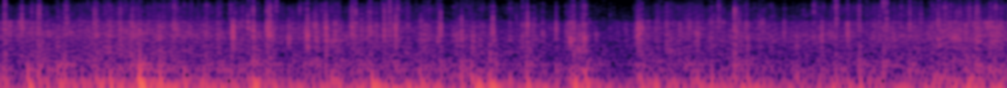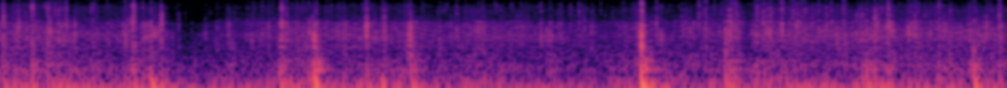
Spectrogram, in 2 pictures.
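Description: Flat reversible plastic sequin fabric is rubbed and scratched with plastic finger-massager tools held in both hands. The result is a steady, dense crackling patter like light rain on a surface, over a constant low rumble, with a few sharper clicks standing out near the end.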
